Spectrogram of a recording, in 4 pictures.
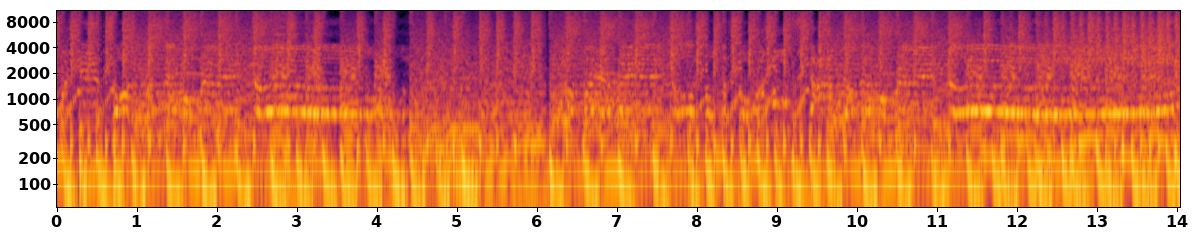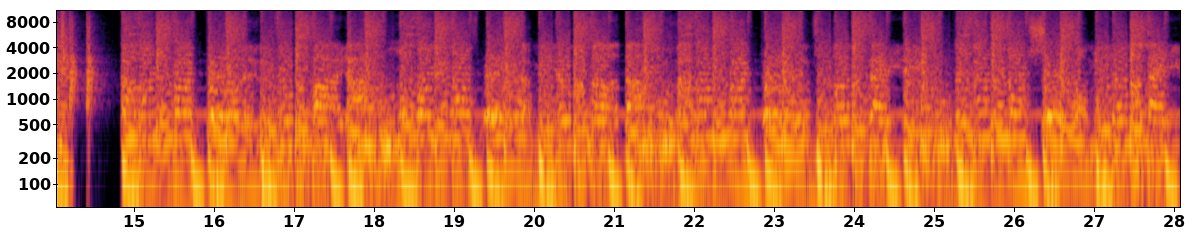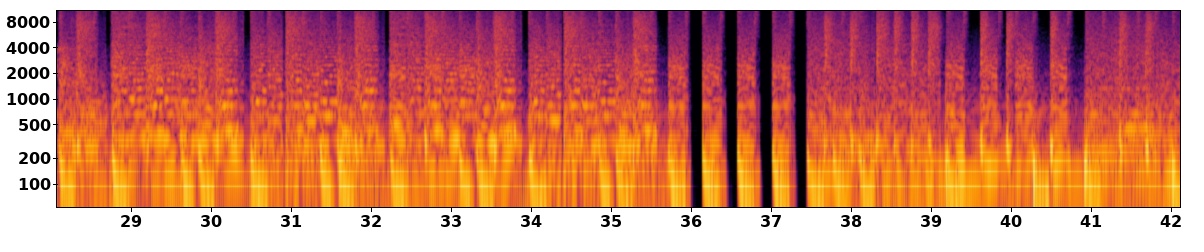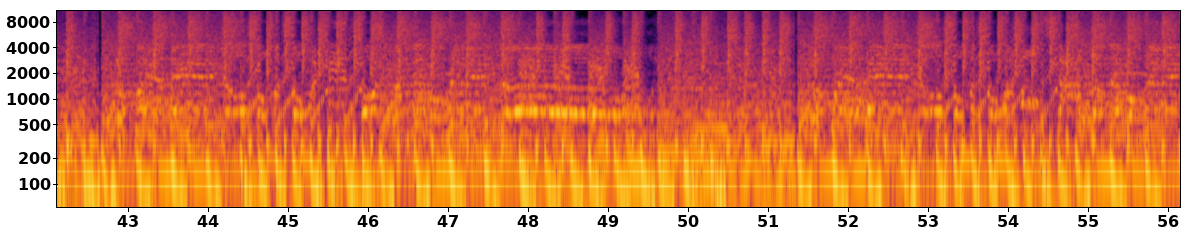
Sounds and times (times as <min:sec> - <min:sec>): Music: 0:00.0 - 0:56.1.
